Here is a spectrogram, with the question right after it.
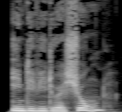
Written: individuation

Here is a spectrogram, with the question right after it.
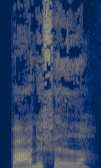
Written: barnefader

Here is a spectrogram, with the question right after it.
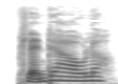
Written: planteavler

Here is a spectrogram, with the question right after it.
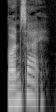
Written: bonsai

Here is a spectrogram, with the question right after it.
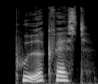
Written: pudderkvast

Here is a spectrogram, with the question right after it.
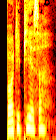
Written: bodypiercer

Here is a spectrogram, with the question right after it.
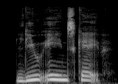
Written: livegenskab

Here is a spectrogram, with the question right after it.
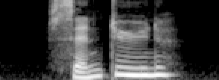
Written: sanddyne

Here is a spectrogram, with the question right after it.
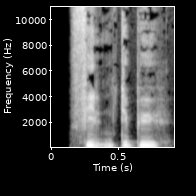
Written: filmdebut

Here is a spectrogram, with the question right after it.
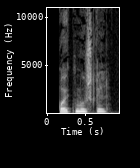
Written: rygmuskel

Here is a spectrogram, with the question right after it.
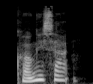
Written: kongesang

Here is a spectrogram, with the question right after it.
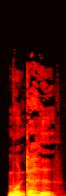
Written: munterhed

